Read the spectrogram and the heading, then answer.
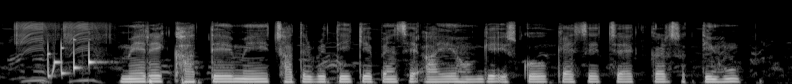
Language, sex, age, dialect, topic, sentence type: Hindi, male, 18-24, Garhwali, banking, question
